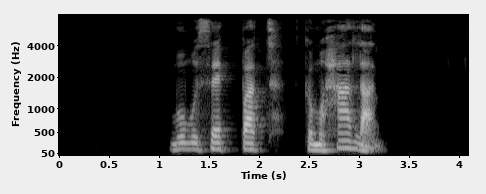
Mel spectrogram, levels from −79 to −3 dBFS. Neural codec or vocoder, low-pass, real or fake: none; 7.2 kHz; real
